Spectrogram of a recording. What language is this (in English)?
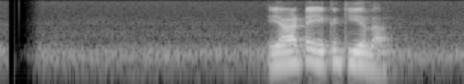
Sinhala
